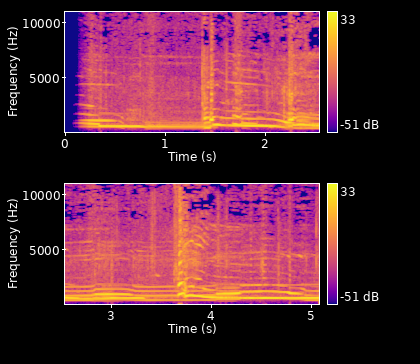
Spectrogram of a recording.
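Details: A timber wolf howling: several overlapping long, smooth, tonal howls that hold steady and then step or slide between pitches, forming a layered chorus that goes on without a break.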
